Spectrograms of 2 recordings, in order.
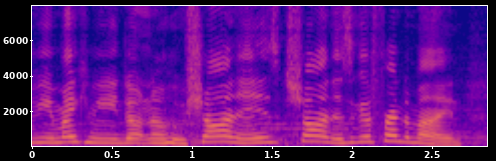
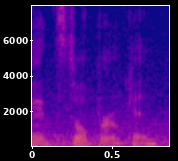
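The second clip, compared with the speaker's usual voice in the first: ordinary delivery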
